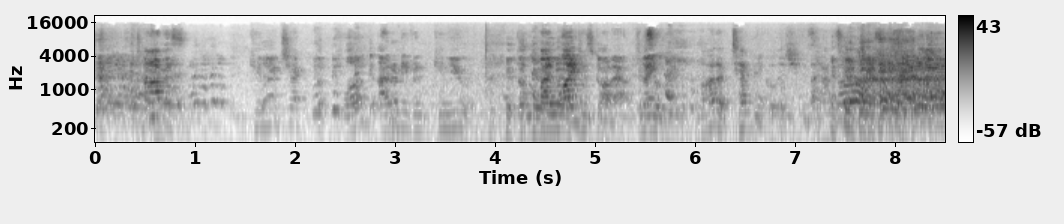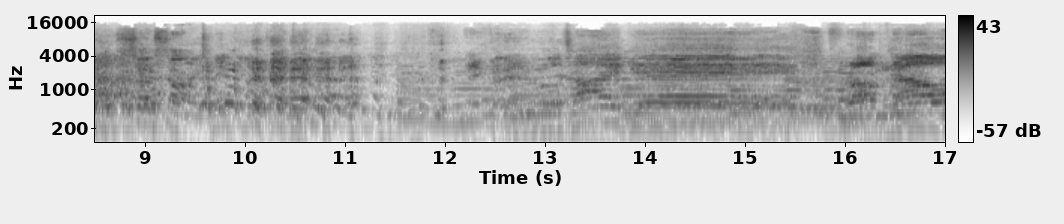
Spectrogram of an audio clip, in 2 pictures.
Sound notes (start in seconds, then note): 7.2 crowd laughs; 9.8 crowd laughter drowns out voice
